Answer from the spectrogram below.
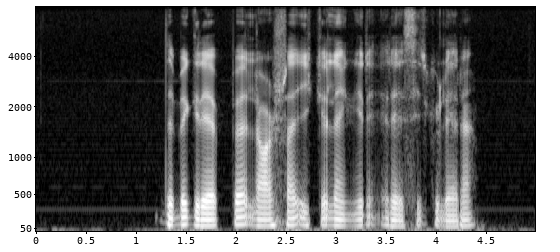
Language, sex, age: Norwegian, male, 38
